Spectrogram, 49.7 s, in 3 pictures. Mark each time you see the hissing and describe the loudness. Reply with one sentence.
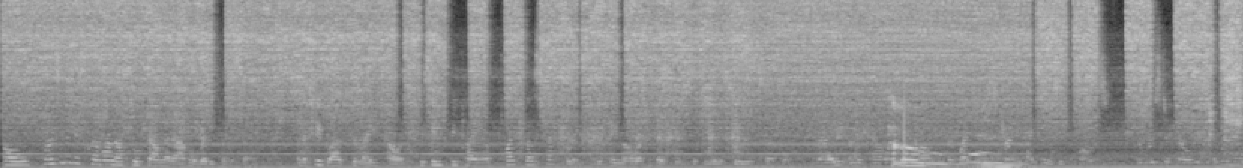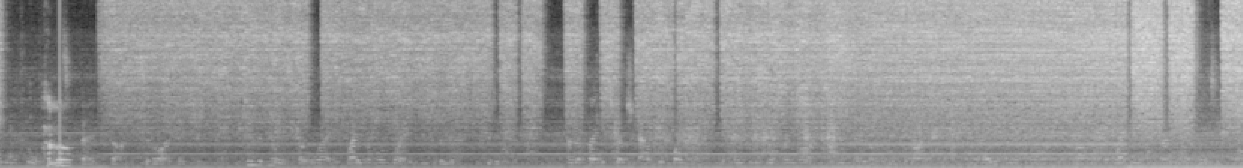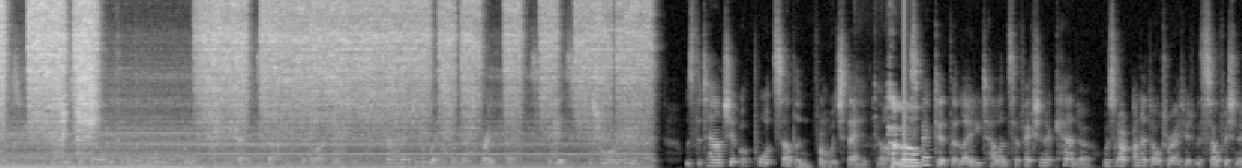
The hissing can be heard from 0.0 to 41.9 s, getting louder.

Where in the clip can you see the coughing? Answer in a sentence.
The coughing can be heard from 11.3 to 13.8 s, from 16.6 to 17.6 s and from 44.5 to 45.5 s.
